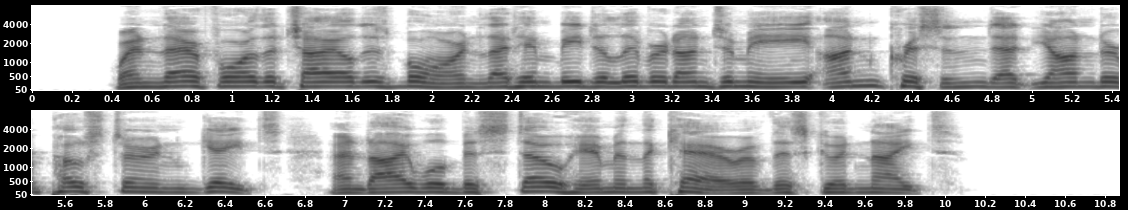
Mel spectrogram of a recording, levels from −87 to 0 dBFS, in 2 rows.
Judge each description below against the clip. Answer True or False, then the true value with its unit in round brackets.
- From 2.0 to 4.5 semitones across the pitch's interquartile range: True (2.9 semitones)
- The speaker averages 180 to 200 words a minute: False (160 wpm)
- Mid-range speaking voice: True (150 Hz)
